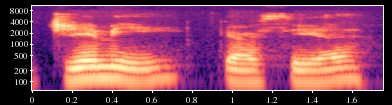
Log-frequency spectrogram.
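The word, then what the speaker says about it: Yimi Garcia: His name is Jimmy Garcia, but his name is spelled Yimi. Makes sense to me. Yeah, Like reverse on the J, yeah. like American J.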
